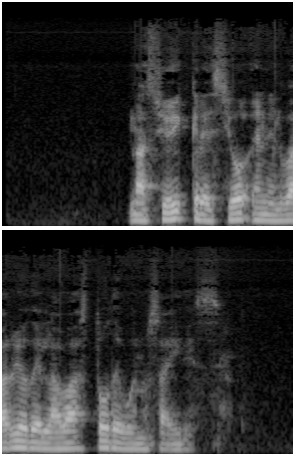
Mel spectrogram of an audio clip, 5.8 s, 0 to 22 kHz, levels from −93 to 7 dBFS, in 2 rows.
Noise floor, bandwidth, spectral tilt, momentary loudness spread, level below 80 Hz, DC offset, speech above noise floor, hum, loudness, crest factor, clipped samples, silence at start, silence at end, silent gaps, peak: -67 dBFS; 15.5 kHz; -6.5 dB/octave; 18 LU; -62 dBFS; under 0.1%; 42 dB; none; -25 LUFS; 18 dB; under 0.1%; 1.25 s; 0.75 s; none; -8 dBFS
